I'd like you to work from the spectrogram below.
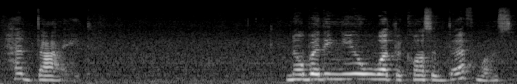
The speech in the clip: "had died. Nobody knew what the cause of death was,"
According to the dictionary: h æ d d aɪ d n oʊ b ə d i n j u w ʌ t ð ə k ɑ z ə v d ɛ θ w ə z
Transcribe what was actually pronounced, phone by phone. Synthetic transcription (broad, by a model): h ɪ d d aɪ d n oʊ b ə d i n j u w ʌ t ð ə k ɑ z ə v d ɛ θ w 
